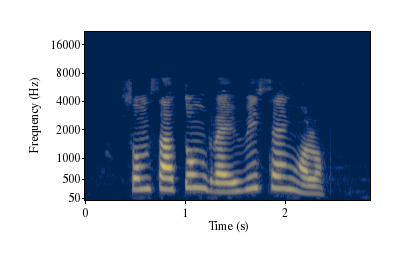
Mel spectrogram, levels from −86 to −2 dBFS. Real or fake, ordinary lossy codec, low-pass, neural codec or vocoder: real; MP3, 32 kbps; 7.2 kHz; none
